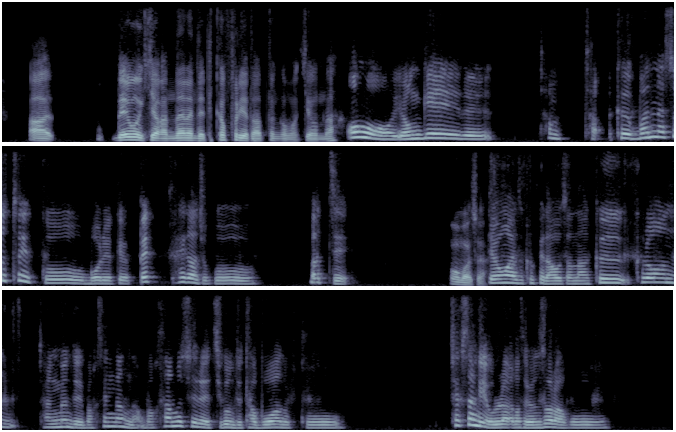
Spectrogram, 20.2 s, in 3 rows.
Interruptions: none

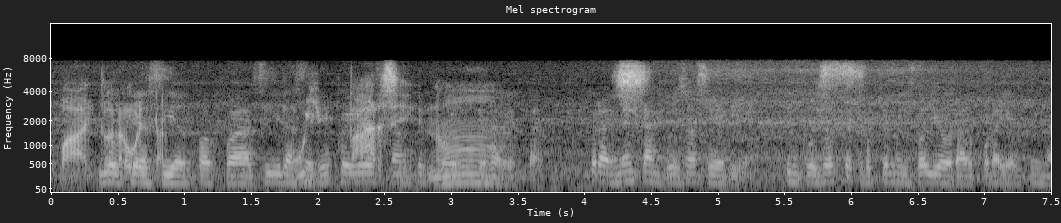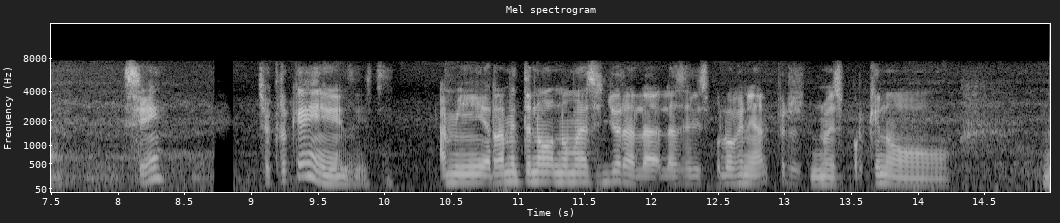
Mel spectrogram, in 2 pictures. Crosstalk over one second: present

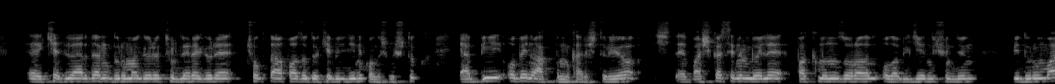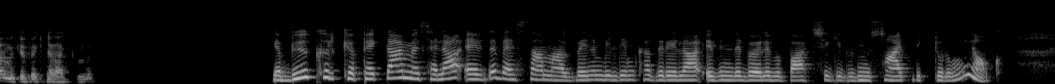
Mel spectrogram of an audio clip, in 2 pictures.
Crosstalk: none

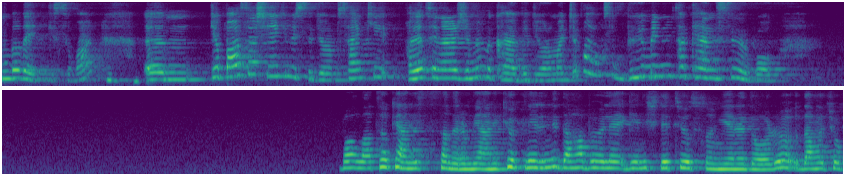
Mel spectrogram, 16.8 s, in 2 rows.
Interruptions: none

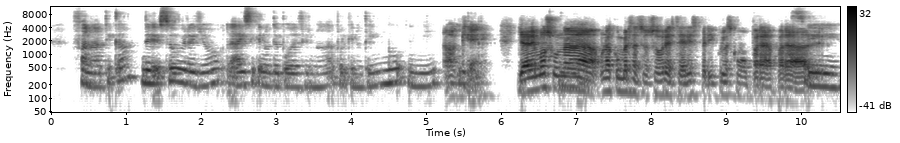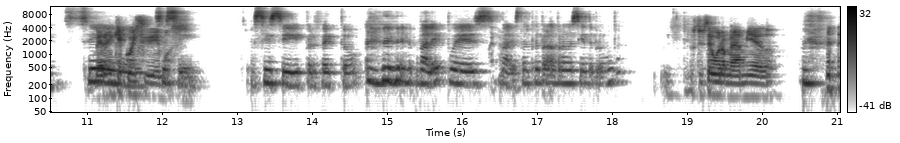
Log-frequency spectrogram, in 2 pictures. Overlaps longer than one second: present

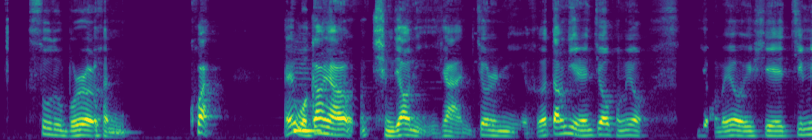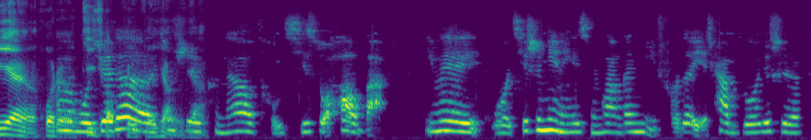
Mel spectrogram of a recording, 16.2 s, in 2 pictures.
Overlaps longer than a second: present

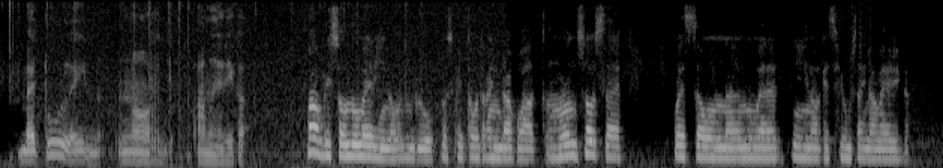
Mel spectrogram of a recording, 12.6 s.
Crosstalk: none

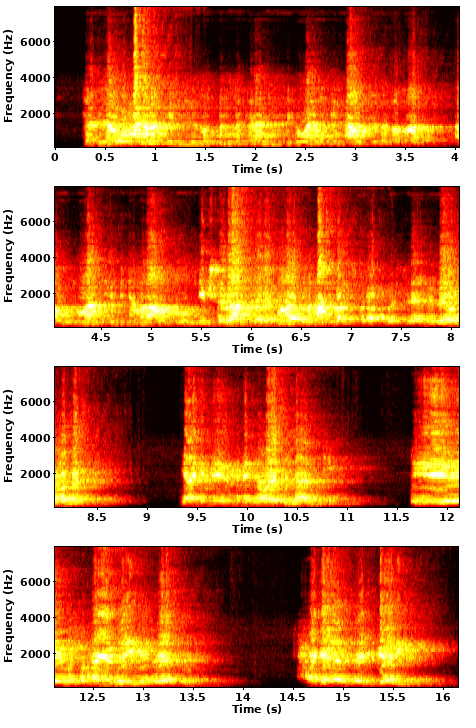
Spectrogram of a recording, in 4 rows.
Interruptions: present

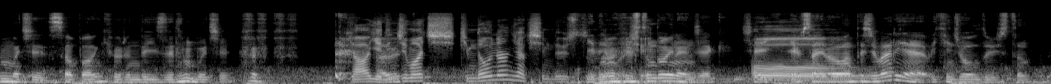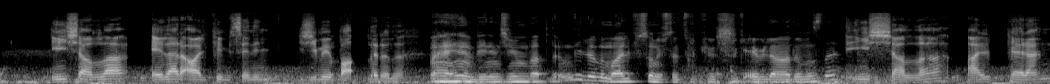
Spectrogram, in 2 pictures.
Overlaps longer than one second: present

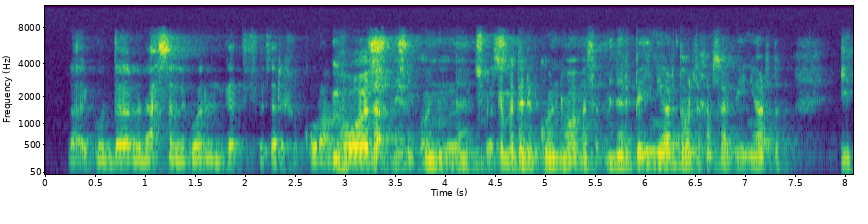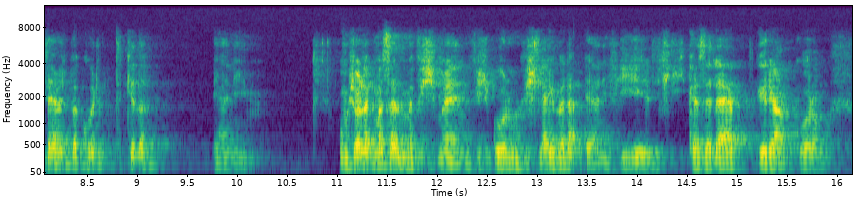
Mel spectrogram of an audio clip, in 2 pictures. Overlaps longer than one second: present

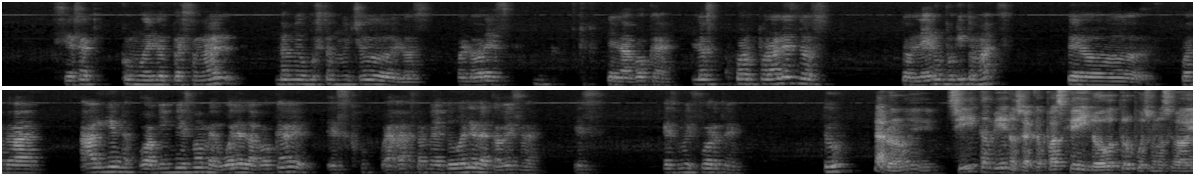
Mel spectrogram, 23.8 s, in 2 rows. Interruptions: none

